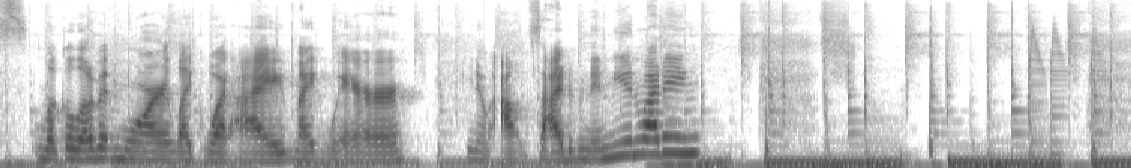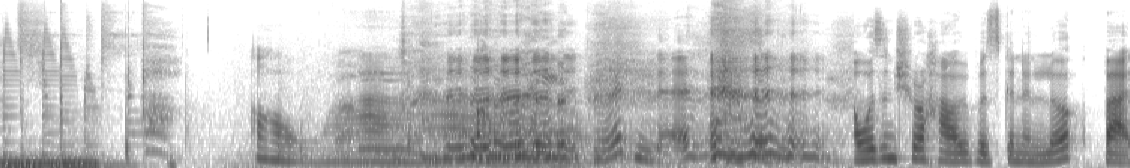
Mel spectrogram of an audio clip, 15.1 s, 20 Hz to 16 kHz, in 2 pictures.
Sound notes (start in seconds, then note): 5.0 soft upbeat music; 8.5 gasping; 10.0 group laughing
